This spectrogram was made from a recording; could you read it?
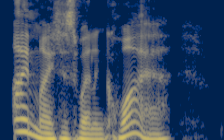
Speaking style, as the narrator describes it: replied she

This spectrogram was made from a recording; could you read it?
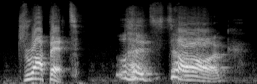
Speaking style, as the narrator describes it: the stallion cackled in reply

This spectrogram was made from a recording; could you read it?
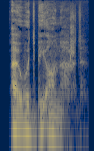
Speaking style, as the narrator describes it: he purred in her ear

